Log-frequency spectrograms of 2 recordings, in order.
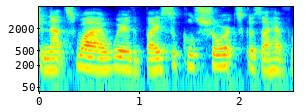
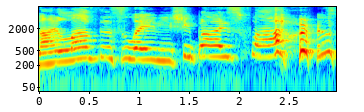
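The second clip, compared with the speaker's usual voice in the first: very high, loud, street-vendor-style shout; 10 semitones higher, 7 dB louder than usual. Retelling the flower seller praising a customer: imitating a flower seller yelling. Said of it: "He's yelling".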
